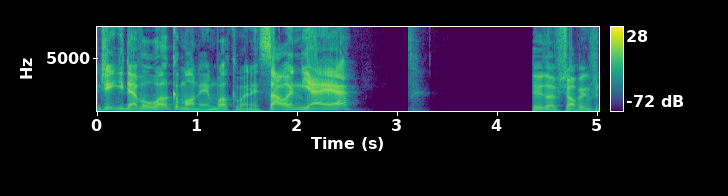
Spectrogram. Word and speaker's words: Samhain: It's spelled Samhain, but it's pronounced Samhain or something like that.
